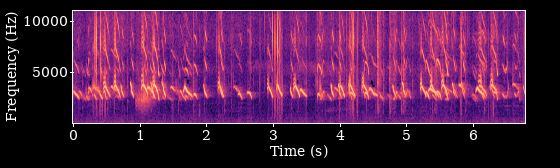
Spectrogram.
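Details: Murgi chicks, young chickens, chirping busily: crowded high, quick, downward peeps in pulsing bursts from many birds, with a few sharp taps and a brief rustle.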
